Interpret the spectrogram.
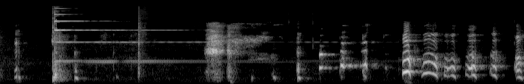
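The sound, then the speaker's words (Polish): A small bell rings out sharply, its bright tone lingering and fading, struck again briefly, then followed by bursts of giggling laughter. “Ja muszę też mieć taki dzwonek.”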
